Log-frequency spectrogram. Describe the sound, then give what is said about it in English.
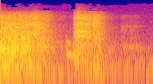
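Window glass smashes in a loud, harsh crash, followed a moment later by a second shorter burst of breaking glass, then faint scattered tinkling as the pieces settle. No one speaks. “I'll break through the window and come around on the inside.”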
